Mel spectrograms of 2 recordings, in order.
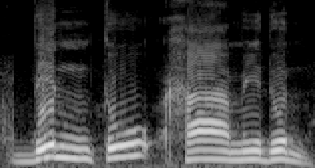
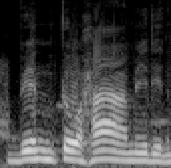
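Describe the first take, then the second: First: The last word ends with an 'un' sound. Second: The last word ends with an 'in' sound. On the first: The speaker calls it wrong. "ini salah" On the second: The speaker calls it right. "Yang betul adalah bintu Hamidin"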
